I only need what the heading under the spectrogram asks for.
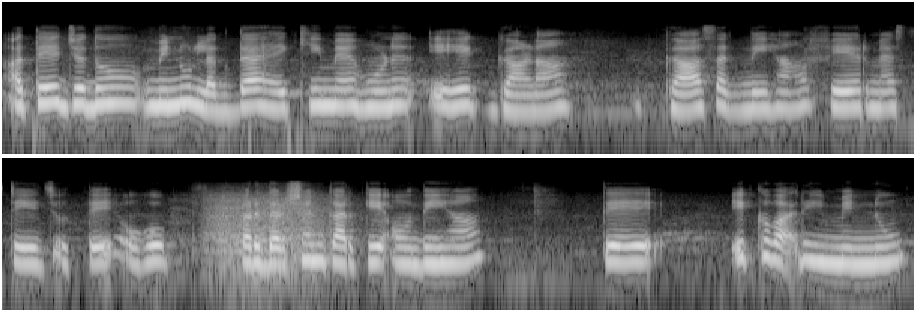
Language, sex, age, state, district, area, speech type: Punjabi, female, 18-30, Punjab, Muktsar, rural, spontaneous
